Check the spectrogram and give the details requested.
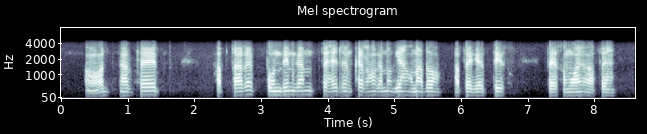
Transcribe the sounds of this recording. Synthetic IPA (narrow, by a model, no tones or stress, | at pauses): ɔd̪̚apɛ | hapt̪aɾɛpund̪inɡanpɛɦɛc̚lɛnkaɾɔɦɔ̃ɡanɔʔɡɛjaɦɔnaʔd̪ɔ | apɛɡɛt̪is | pɛsɔmɔjɔapɛ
